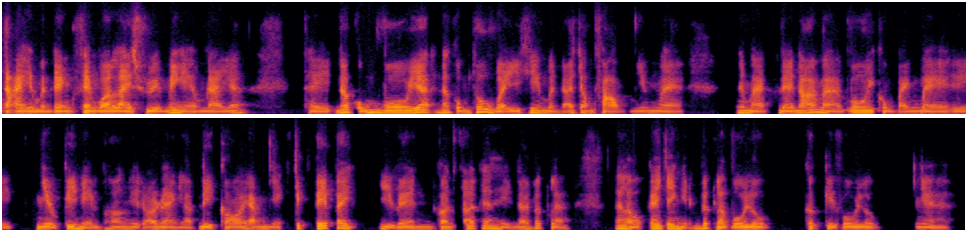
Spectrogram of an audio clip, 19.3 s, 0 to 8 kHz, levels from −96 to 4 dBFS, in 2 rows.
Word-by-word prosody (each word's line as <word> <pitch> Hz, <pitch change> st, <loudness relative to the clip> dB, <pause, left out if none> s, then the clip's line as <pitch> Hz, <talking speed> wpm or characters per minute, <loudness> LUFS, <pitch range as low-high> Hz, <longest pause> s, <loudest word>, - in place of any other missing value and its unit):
tại 115 Hz, -2 st, +6 dB
thì 120 Hz, -, +2 dB
mình 110 Hz, -2 st, 0 dB
đang 120 Hz, +1 st, +3 dB
xem 125 Hz, 0 st, +4 dB
qua 125 Hz, 0 st, +5 dB
livestream 120 Hz, 0 st, +2 dB
mấy 145 Hz, +2 st, +4 dB
ngày 110 Hz, -6 st, -1 dB
hôm 110 Hz, +2 st, -4 dB
nay 110 Hz, 0 st, 0 dB
á, 130 Hz, +2 st, -2 dB, 0.6 s
thì 110 Hz, -2 st, -3 dB
nó 155 Hz, +5 st, +5 dB
cũng 140 Hz, +5 st, +2 dB
vui 130 Hz, +2 st, +5 dB
á, 165 Hz, 0 st, +6 dB
nó 150 Hz, +2 st, 0 dB
cũng 125 Hz, -3 st, -3 dB
thú 180 Hz, +2 st, +3 dB
vị 115 Hz, +3 st, +2 dB
khi 140 Hz, -2 st, +2 dB
mình 125 Hz, -4 st, -3 dB
ở -, -, -1 dB
trong 130 Hz, -1 st, -3 dB
phòng. 105 Hz, -4 st, 0 dB
Nhưng 120 Hz, +2 st, -7 dB
mà 105 Hz, -3 st, -3 dB, 0.5 s
nhưng 130 Hz, -1 st, +1 dB
mà 110 Hz, -3 st, +1 dB
để 120 Hz, -1 st, +2 dB
nói 130 Hz, +6 st, +3 dB
mà 120 Hz, -9 st, +1 dB
vui 130 Hz, +4 st, +2 dB
cùng 115 Hz, -3 st, -5 dB
bạn 110 Hz, +3 st, -4 dB
bè 110 Hz, -2 st, -2 dB
thì 110 Hz, 0 st, -5 dB, 0.2 s
nhiều 120 Hz, -2 st, +1 dB
kỷ 130 Hz, +1 st, +4 dB
niệm 115 Hz, -4 st, -1 dB
hơn 125 Hz, -1 st, -5 dB
thì 120 Hz, -1 st, -4 dB
rõ 120 Hz, +3 st, -2 dB
ràng 115 Hz, -3 st, -2 dB
là 110 Hz, 0 st, -6 dB
đi 120 Hz, -1 st, +1 dB
coi 120 Hz, 0 st, -1 dB
âm 125 Hz, 0 st, -1 dB
nhạc 115 Hz, -3 st, -6 dB
trực -, -, -3 dB
tiếp 155 Hz, +2 st, +7 dB
ấy, 150 Hz, -9 st, +2 dB, 0.2 s
event, 125 Hz, 0 st, -1 dB
concert 130 Hz, +5 st, -1 dB
á 155 Hz, -2 st, -1 dB
thì 115 Hz, -4 st, -5 dB
nó 125 Hz, +4 st, -3 dB
rất 165 Hz, 0 st, -6 dB
là 110 Hz, -2 st, -3 dB, 0.5 s
nó 145 Hz, -, +2 dB
là 140 Hz, -3 st, +4 dB
một 115 Hz, -, -2 dB
cái 145 Hz, +1 st, +5 dB
trải 140 Hz, 0 st, +3 dB
nghiệm 130 Hz, -1 st, -2 dB
rất 160 Hz, -1 st, 0 dB
là 125 Hz, -, +5 dB
vui 120 Hz, +2 st, +2 dB
luôn, 125 Hz, -1 st, +2 dB, 0.4 s
cực 125 Hz, 0 st, -4 dB
kỳ 120 Hz, -, 0 dB
vui 120 Hz, +1 st, 0 dB
luôn, 125 Hz, -1 st, -2 dB, 0.4 s
yeah. 115 Hz, +1 st, -5 dB
125 Hz, 235 wpm, -24 LUFS, 115-130 Hz, 0.6 s, tiếp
